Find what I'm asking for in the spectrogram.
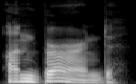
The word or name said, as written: unburned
